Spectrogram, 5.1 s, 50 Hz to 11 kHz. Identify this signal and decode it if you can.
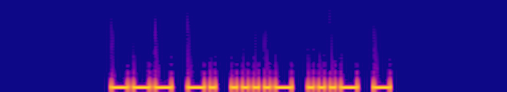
Morse code, heard as a keyed tone, about 22 wpm, 700 Hz. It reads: ON4VT
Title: Call Signs Repeated 3x - 22wpm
